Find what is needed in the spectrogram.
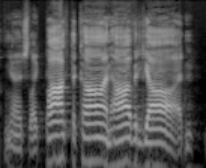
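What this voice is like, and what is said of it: Kennedy impression, Boston accent. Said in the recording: “your Kennedy impression”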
